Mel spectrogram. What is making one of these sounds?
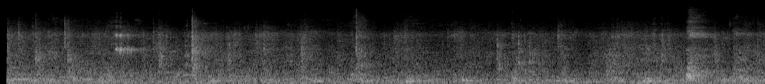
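Feet step and shuffle on a stage.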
